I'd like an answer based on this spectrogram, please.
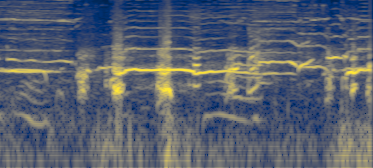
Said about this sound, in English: And she clearly finished with her dogs in top shape as they eagerly barked in the finish chute.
